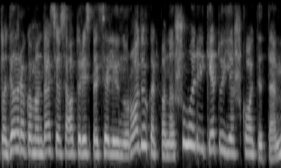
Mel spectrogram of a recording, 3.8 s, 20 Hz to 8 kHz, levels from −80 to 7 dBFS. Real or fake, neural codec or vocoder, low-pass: real; none; 7.2 kHz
